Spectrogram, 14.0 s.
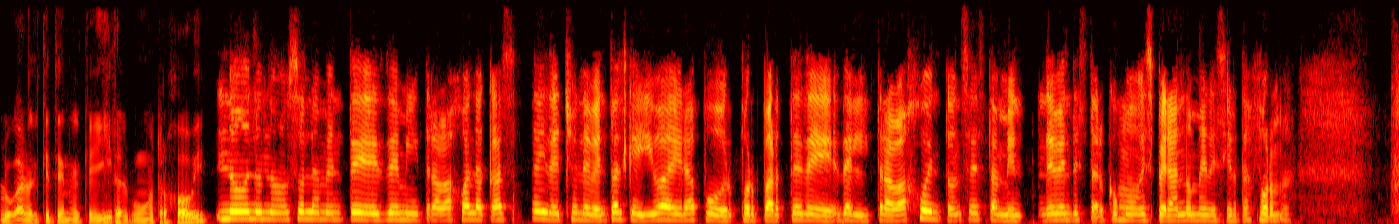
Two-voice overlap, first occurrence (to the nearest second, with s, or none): none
